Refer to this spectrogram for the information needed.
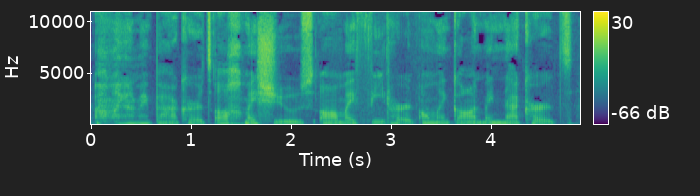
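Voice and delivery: whispered mock complaining; a whispered imitation of a whiner; mock whiny whisper. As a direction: moan about aches under your breath, mocking. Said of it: "you'd bitch and moan".

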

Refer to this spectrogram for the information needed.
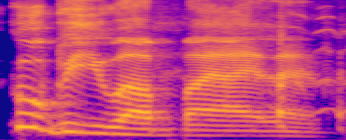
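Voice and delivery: hostile mock Jamaican challenge; crazy Jamaican accent. Castaway challenging rescuers on the beach in mock Jamaican. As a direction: bark it like a territorial islander. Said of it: "crazy Jamaican accent".

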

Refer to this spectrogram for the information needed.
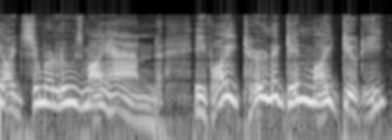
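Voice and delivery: hoarse sailor, voice shaking like a taut rope; hoarse shaky voice. Acted. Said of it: "spoke as hoarse as a crow, and his voice shook too".

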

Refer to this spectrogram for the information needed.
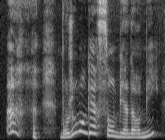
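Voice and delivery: bright, high-pitched opening on a good morning; chirpy good-morning voice; cheery morning greeting. Acted. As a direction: greet a sleepy boy cheerfully.

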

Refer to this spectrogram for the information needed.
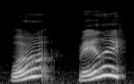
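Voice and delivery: high-pitched incredulous questions; mock disbelief. Man told to get ready, mock-incredulous. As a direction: imitate someone taken aback, pitch jumping up.

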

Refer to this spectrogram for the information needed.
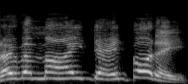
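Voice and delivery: very high, slow furious refusal; drawn-out outraged ultimatum; bellowing. Acted. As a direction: bellow it word by word. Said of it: "He bellowed".

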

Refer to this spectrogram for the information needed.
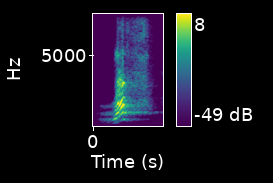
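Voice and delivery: a sharp little woof; playful fake dog bark; mock dog bark. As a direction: bark like a dog to scare him. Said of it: "I just went".

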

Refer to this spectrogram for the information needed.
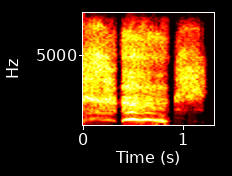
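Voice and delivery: high startled gasp; sharp gasp. Retold or imitated. Gasp imitating breakdown.

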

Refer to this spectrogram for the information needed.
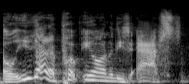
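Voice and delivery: ordinary talk

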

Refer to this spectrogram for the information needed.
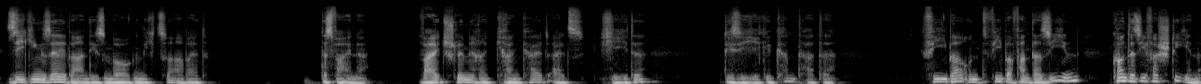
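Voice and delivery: ordinary delivery, nothing marked

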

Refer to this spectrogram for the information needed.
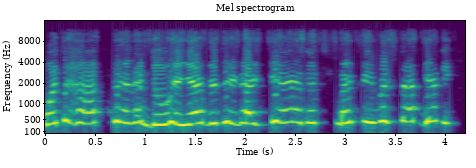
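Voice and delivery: high, tearful sobbing quote, voice breaking; crying in the shower. Retold or imitated. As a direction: cry it out in frustration, pitch up. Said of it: "I'll be crying".

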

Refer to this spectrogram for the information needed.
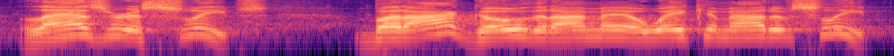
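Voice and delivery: loud, high proclamation of Jesus's words; declaiming scripture. Acted. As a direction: preach it out full voice.

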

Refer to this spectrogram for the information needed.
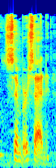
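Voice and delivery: ordinary delivery

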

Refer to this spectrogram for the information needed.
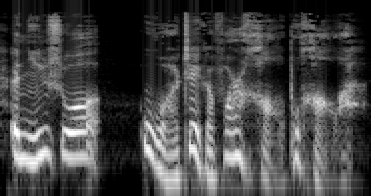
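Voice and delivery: wheedling courtier pitching his plan; fawning adviser. A narrator's reading. Adviser pitching the beacon trick to the king, fawning.

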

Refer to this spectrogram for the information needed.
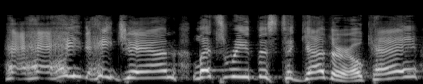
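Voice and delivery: high, bright call to the congregation; cheery greeting. Retold or imitated. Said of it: "and I say".

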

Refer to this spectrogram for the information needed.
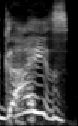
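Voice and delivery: very high, strained weird comic voice; Bobcat Goldthwait. Acted. Attempting a requested impression for the co-host, weird comic voice. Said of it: "do the Bobcat Goldthwait, uh, voice".

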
